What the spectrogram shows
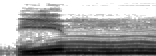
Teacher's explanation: huruf mim yang diikuti alif kita baca pendek karena di situ kasroh bukan fathah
